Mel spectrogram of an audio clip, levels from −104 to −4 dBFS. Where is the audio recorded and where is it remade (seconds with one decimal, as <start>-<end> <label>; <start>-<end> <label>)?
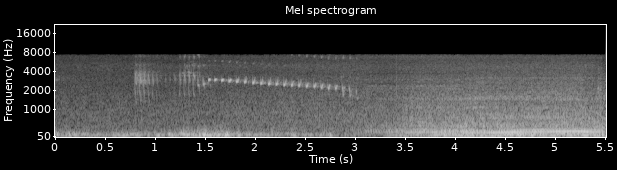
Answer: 0.0-3.1 recorded; 3.1-4.1 remade; 4.1-5.5 recorded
